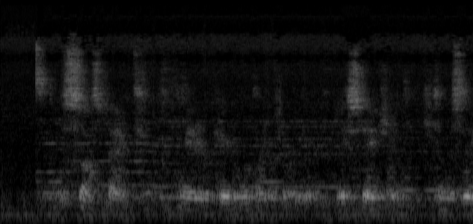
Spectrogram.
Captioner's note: tv noise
